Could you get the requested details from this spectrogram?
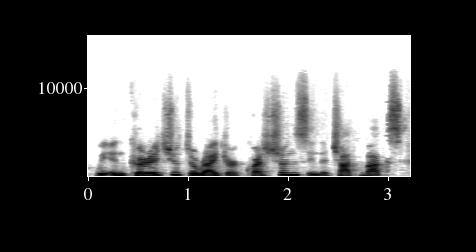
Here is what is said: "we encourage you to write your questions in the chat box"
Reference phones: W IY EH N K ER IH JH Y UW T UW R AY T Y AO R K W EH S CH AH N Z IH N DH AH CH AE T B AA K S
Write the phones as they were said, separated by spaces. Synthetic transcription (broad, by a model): W IY EH N K ER IH JH Y UW T UW R AY T Y AO R K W EH S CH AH N S IH N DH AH CH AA T B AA K S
